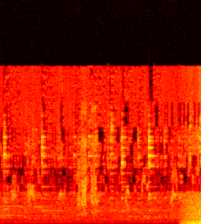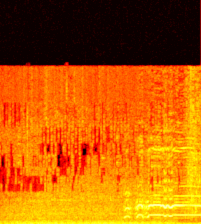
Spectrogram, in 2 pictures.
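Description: A tractor engine runs steadily with a low, even chugging, starting suddenly about halfway through. Near the end a rooster crows over it: the call wavers, then holds one long note. Before the engine starts there is only faint background sound.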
